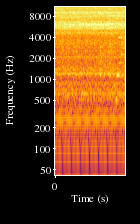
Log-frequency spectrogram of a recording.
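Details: Home nebulizer compressor running during inhalation treatment for cough: steady mechanical hum with a low buzzing tone.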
